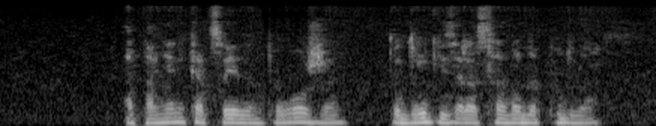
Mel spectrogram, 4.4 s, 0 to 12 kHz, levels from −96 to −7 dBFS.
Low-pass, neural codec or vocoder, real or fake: 9.9 kHz; vocoder, 22.05 kHz, 80 mel bands, Vocos; fake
